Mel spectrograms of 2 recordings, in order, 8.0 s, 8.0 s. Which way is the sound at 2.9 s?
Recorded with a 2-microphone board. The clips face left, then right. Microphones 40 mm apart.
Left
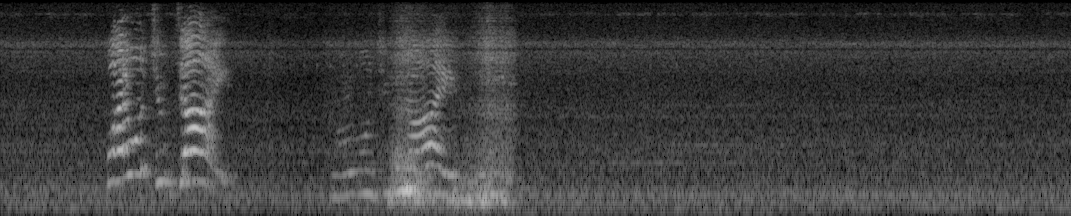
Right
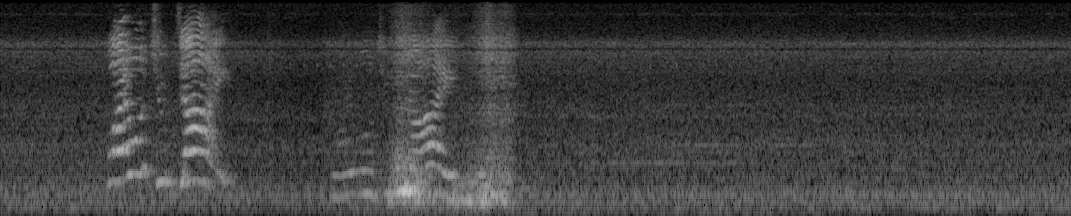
20° left (ahead or behind).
